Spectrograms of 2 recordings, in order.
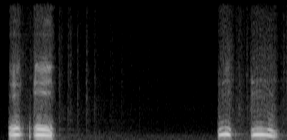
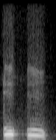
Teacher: ठीक है, उसके बाद उ उ उ उ होंठ देखिए क्या हो जाते हैं, गोल। तो ऊ बोलने के लिए हमें क्या है कि अंदर से जो है वो हवा बाहर आ रही हो और उसमें आप होंठ गोल कर दीजिए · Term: ओष्ठ्य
